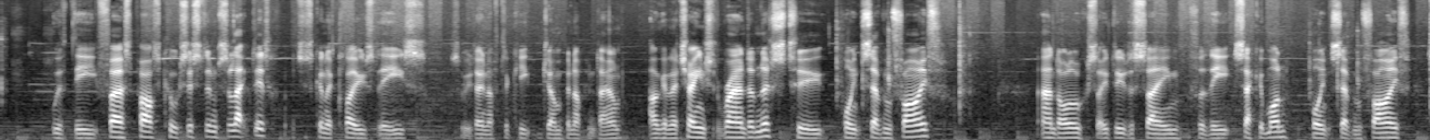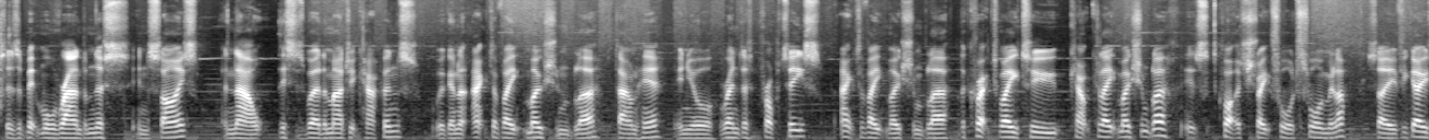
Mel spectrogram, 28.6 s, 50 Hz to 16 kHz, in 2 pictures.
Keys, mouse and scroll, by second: 0.0-1.1 scroll up 8, 1.8-3.6 drag, 4.3 click, 5.6 click, 6.3-9.6 drag, 11.2-14.4 drag, 18.2 click, 18.9-19.5 scroll down 1, 19.5-20.9 scroll down 4, 22.6 click, 22.6 scroll down 4, 23.2 click, 27.8 click.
